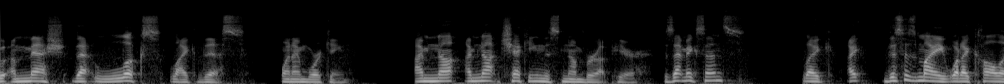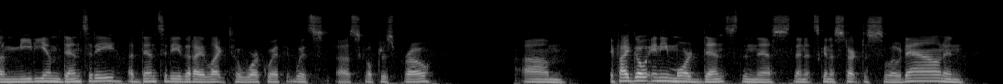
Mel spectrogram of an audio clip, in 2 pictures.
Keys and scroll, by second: 0.3 shift+f, 15.1 s.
